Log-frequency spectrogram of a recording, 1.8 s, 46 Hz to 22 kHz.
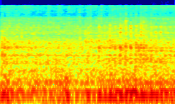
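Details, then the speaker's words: International Harvester B275 diesel tractor after discing: idle swells and dips instead of holding even. Hunting idle; owner suspects the diaphragm, possibly the injection pump itself. "as you can hear the tractor is still not idling uh all that great going to have to mess around some more with that diaphragm"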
